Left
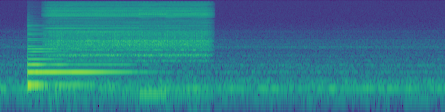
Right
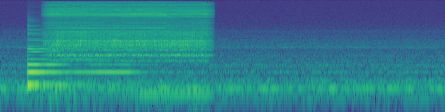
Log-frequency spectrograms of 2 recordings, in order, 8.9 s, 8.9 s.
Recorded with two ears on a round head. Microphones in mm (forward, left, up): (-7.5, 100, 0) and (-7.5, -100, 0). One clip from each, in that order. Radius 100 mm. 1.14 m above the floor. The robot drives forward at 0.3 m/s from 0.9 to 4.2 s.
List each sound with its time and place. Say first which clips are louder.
0.5 s a guitar: left 2 dB; 15° left (ahead or behind), 0.6 m; by 2.6 s 5° left (ahead or behind), 1.0 m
